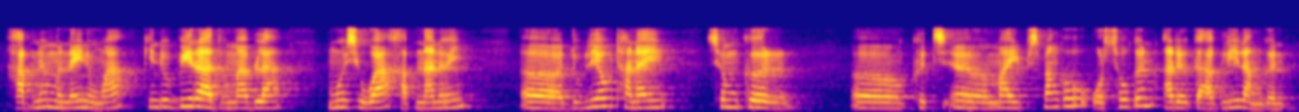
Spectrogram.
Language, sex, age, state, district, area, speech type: Bodo, female, 45-60, Assam, Kokrajhar, rural, spontaneous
